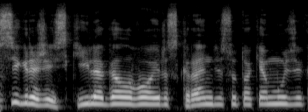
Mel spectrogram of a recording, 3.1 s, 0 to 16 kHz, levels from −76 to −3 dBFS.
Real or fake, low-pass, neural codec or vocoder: real; 14.4 kHz; none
